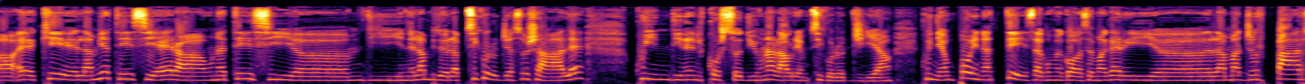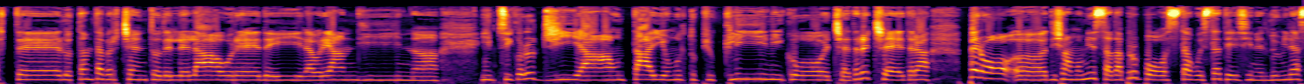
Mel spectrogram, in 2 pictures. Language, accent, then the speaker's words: Italian; Caserta, Campania, Italy; la mia terra, quindi a Caserta, alla Campania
